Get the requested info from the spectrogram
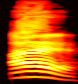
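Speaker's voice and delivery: ऐ drawn out and loud; demonstrated vowel. Shown as a demonstration. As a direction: stretch ऐ slowly for the class. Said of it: "आप बोल करके स्वयं देख सकते हैं".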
